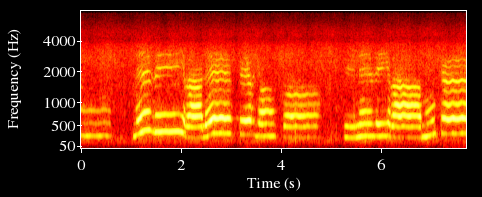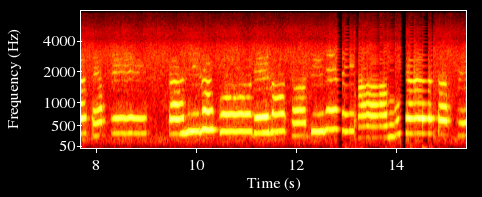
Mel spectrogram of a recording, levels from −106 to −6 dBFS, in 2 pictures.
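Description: From 12.82 s to 14.76 s the sound breaks into repeated packet loss, heard as a choppy stutter with pieces missing. Well over a dozen gaps arrive in quick succession, the longest about 129 ms. Each is patched by stretching the preceding sound, so about half of the stretch is concealment. On the waveform this shows as a run of repeated, flattened segments. On the spectrogram, smeared horizontal bands sit in the holes, all capped at the 8 kHz ceiling that fits a wideband call codec.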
